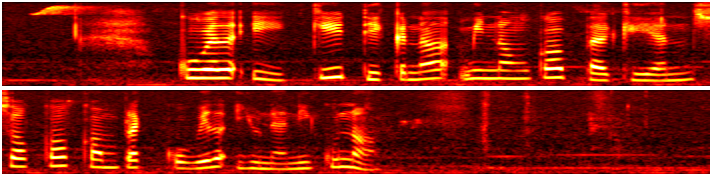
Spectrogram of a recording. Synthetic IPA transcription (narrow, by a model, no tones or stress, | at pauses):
kuwɪlikid̪̥i̤kənalminɔŋkɔb̥ä̤ɡ̥e̤ansɔkɔkɔmplɛkːuwɪljunanikunɔ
